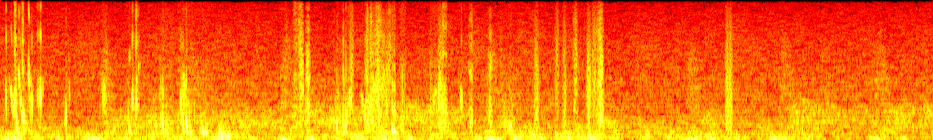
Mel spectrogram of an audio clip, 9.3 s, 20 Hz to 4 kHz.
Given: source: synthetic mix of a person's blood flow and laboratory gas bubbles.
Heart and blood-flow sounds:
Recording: Doppler ultrasound of blood flow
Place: subclavian vein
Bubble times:
0.02-0.45 s: bubbles
0.63-0.70 s: bubbles
1.01-1.08 s: bubbles
1.26-1.41 s: bubbles
1.53-2.14 s: bubbles
3.33-3.54 s: bubbles
3.59-4.06 s: bubbles
4.29-4.52 s: bubbles
4.58-4.66 s: bubbles
4.68-4.75 s: bubbles
5.02-5.16 s: bubbles
From the record:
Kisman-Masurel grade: 233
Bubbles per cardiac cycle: several, 3 to 8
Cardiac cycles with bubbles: 50 to 99%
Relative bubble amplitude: loud (0.450 to 0.775)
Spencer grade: 3 (all of the cardiac periods contain showers or single bubble signals, but not dominating or overriding the cardiac motion signals)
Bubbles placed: anywhere in the cardiac cycle

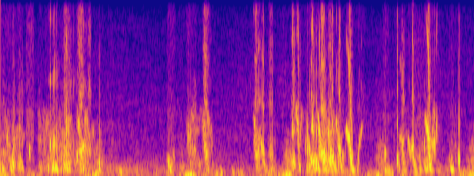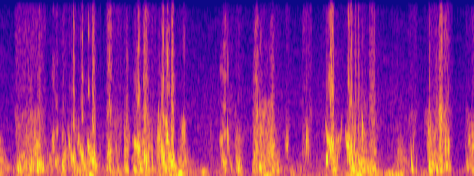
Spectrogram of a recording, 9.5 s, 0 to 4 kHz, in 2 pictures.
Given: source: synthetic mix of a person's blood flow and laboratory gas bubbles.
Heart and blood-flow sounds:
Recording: Doppler ultrasound of blood flow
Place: subclavian vein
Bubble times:
0.00-0.34 s: bubbles
0.37-1.04 s: bubbles
1.66-1.75 s: bubbles
1.78-2.14 s: bubbles
2.52-2.75 s: bubbles
2.89-3.65 s: bubbles
3.82-3.88 s: bubbles
3.93-4.42 s: bubbles
4.47-4.63 s: bubbles
4.88-5.74 s: bubbles
5.78-6.62 s: bubbles
6.92-7.19 s: bubbles
7.25-7.56 s: bubbles
7.58-7.64 s: bubbles
7.76-7.85 s: bubbles
7.95-8.53 s: bubbles
8.81-8.90 s: bubbles
8.97-9.26 s: bubbles
9.38-9.49 s: bubbles
From the record:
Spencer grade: 3 (all of the cardiac periods contain showers or single bubble signals, but not dominating or overriding the cardiac motion signals)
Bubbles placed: anywhere in the cardiac cycle

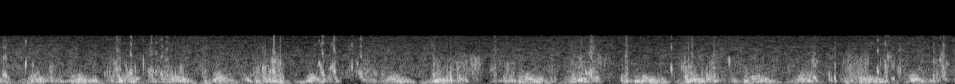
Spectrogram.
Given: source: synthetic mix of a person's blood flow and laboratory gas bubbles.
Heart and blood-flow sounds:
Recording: Doppler ultrasound of blood flow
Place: precordium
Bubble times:
0.00-0.15 s: bubbles
0.22-0.41 s: bubbles
0.43-0.64 s: bubbles
0.91-1.88 s: bubbles
2.01-2.09 s: bubbles
2.50-2.88 s: bubbles
3.15-3.43 s: bubbles
3.47-3.79 s: bubbles
4.30-4.83 s: bubbles
4.89-5.18 s: bubbles
5.50-5.58 s: bubbles
5.67-6.08 s: bubbles
6.19-6.30 s: bubbles
6.68-6.76 s: bubbles
6.80-7.34 s: bubbles
7.98-8.21 s: bubbles
8.26-8.71 s: bubbles
8.75-9.02 s: bubbles
9.27-9.53 s: bubbles
From the record:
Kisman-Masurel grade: 342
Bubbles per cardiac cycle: rolling drumbeat, 9 or more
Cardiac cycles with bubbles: 100%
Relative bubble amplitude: moderate (0.250 to 0.450)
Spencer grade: 3 (all of the cardiac periods contain showers or single bubble signals, but not dominating or overriding the cardiac motion signals)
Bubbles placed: only in the low amplitude regions of the cardiac cycle

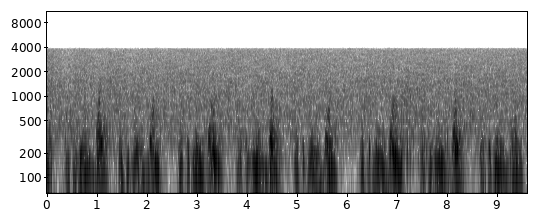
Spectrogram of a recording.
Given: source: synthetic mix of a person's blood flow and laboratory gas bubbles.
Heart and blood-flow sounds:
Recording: Doppler ultrasound of blood flow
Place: precordium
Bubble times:
7.06-7.55 s: bubbles
8.00-8.06 s: bubbles
From the record:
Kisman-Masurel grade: 111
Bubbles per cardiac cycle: 1 to 2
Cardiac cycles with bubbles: 1 to 10%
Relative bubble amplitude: barely perceptible (0.100 to 0.250)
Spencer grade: 1 (occasional bubble signal discernible with the cardiac motion signal, with majority of cardiac periods free of bubbles)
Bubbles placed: only in the low amplitude regions of the cardiac cycle

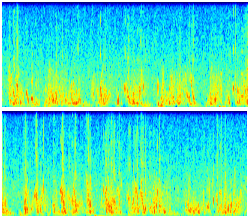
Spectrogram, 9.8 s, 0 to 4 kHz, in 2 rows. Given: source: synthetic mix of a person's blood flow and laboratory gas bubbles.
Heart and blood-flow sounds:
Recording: Doppler ultrasound of blood flow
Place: precordium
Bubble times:
0.10-0.79 s: bubbles
0.86-1.62 s: bubbles
1.77-2.17 s: bubbles
2.27-2.88 s: bubbles
3.07-3.17 s: bubbles
3.31-3.90 s: bubbles
4.09-5.06 s: bubbles
5.32-5.83 s: bubbles
5.87-6.50 s: bubbles
6.53-6.82 s: bubbles
6.92-7.33 s: bubbles
7.41-8.35 s: bubbles
8.55-9.56 s: bubbles
9.78-9.83 s: bubbles
From the record:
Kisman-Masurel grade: 444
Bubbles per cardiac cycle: continuous sound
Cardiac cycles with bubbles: 100%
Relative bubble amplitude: maximal (0.775 to 0.999)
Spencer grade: 4 (maximum detectable bubble signal sounding continuously throughout systole and diastole of every cardiac period, and overriding the amplitude of the normal cardiac signals)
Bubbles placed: anywhere in the cardiac cycle

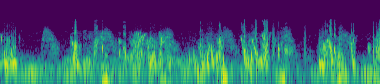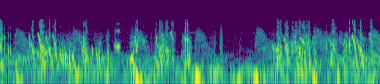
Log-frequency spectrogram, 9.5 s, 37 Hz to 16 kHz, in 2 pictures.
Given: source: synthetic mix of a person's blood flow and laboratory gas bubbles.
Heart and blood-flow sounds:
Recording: Doppler ultrasound of blood flow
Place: subclavian vein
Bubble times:
0.00-0.26 s: bubbles
0.87-1.36 s: bubbles
1.46-2.23 s: bubbles
2.34-2.84 s: bubbles
2.98-3.67 s: bubbles
3.94-4.48 s: bubbles
4.58-4.90 s: bubbles
5.06-6.28 s: bubbles
6.35-6.60 s: bubbles
6.67-6.96 s: bubbles
7.01-7.17 s: bubbles
8.02-8.73 s: bubbles
8.79-9.45 s: bubbles
From the record:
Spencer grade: 3 (all of the cardiac periods contain showers or single bubble signals, but not dominating or overriding the cardiac motion signals)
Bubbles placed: anywhere in the cardiac cycle

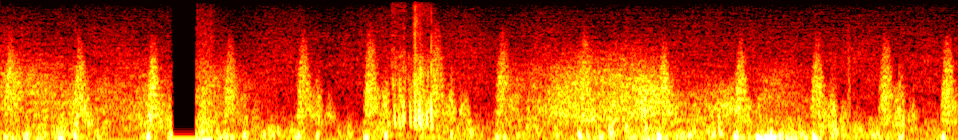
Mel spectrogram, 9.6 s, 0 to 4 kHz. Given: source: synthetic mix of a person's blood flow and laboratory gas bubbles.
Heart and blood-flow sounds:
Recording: Doppler ultrasound of blood flow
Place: subclavian vein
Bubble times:
3.90-4.39 s: bubbles
From the record:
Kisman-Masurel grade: 213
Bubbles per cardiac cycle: several, 3 to 8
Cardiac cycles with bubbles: 1 to 10%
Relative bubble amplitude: loud (0.450 to 0.775)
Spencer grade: 1 (occasional bubble signal discernible with the cardiac motion signal, with majority of cardiac periods free of bubbles)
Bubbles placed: anywhere in the cardiac cycle

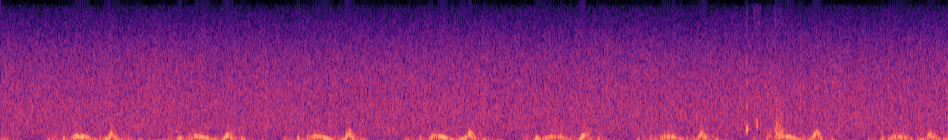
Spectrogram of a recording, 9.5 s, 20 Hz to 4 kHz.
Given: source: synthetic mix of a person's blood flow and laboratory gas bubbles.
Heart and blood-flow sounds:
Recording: Doppler ultrasound of blood flow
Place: precordium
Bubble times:
7.43-7.60 s: bubbles
7.67-7.84 s: bubbles
From the record:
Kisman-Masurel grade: 213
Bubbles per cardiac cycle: several, 3 to 8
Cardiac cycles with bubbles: 1 to 10%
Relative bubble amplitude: loud (0.450 to 0.775)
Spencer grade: 1 (occasional bubble signal discernible with the cardiac motion signal, with majority of cardiac periods free of bubbles)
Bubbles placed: anywhere in the cardiac cycle

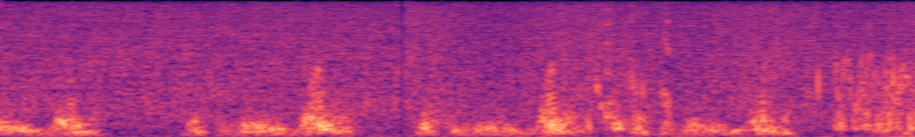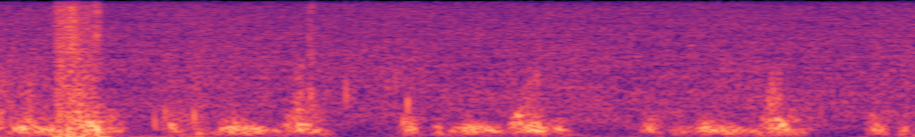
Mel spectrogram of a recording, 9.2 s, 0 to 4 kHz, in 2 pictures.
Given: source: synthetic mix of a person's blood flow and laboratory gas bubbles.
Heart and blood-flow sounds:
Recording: Doppler ultrasound of blood flow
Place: precordium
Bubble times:
2.91-3.38 s: bubbles
4.05-4.86 s: bubbles
5.32-5.58 s: bubbles
6.06-6.17 s: bubbles
6.28-6.34 s: bubbles
6.53-6.66 s: bubbles
From the record:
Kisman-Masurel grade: 221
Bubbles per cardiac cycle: several, 3 to 8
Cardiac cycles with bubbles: 10 to 50%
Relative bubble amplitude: barely perceptible (0.100 to 0.250)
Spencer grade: 2 (many but less than half of the cardiac periods contain bubble signals, singularly or in groups)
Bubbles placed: only in the low amplitude regions of the cardiac cycle

